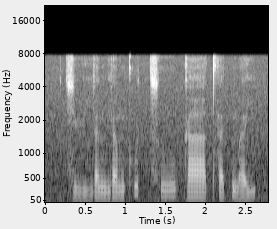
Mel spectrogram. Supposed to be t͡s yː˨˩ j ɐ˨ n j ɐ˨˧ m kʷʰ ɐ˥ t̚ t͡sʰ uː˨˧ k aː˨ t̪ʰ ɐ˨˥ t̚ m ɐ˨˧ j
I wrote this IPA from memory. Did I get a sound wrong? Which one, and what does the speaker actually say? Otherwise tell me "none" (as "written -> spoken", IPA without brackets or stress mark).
none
